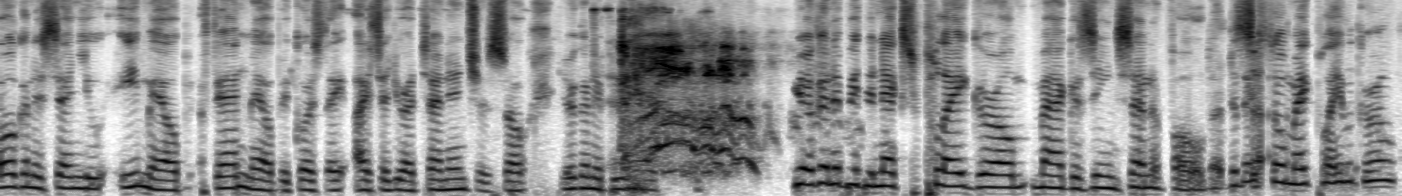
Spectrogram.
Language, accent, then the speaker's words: English; New York City, New York, United States; accent: New York; also born or lived in Manhattan / Florida / Doylestown, Pennsylvania; now in Palm Springs, United States; I'm a New Yorker. I'm born and raised in Brooklyn, New York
